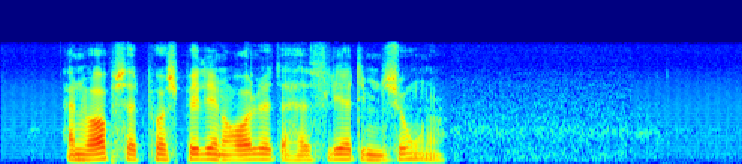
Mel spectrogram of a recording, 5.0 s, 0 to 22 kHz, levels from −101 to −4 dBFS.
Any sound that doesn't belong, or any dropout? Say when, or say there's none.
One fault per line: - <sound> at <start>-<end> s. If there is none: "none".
none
